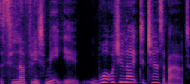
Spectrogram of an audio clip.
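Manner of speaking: standard British English accent, plain speaking. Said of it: "British milf voice".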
